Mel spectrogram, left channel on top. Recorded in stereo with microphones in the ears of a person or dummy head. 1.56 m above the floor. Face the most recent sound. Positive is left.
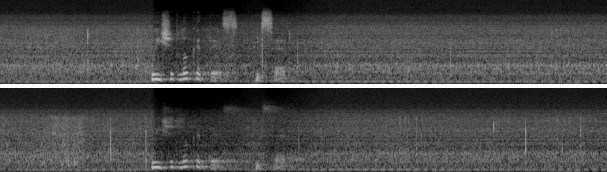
turn(degrees=60)  # may be behind; listen again after turning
